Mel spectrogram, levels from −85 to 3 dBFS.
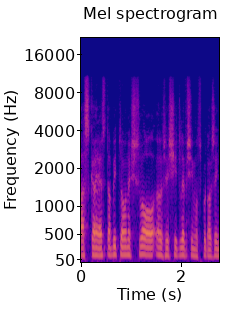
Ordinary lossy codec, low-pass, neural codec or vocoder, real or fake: AAC, 64 kbps; 10.8 kHz; codec, 16 kHz in and 24 kHz out, 0.6 kbps, FocalCodec, streaming, 4096 codes; fake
